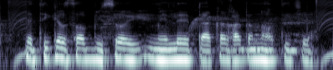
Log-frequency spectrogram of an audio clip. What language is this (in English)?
Bangla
